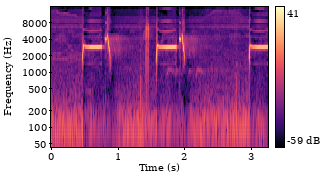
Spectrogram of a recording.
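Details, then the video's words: Prinia song used as a lure to attract prinias: a loud, steady whistled note with a sharp start, then a quick downward chirp, the phrase given three times with a soft low rumble behind. "suara burung prenjak gacor ini 💯% Cocok Buat pikat dan pancingan prenjak bahan"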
